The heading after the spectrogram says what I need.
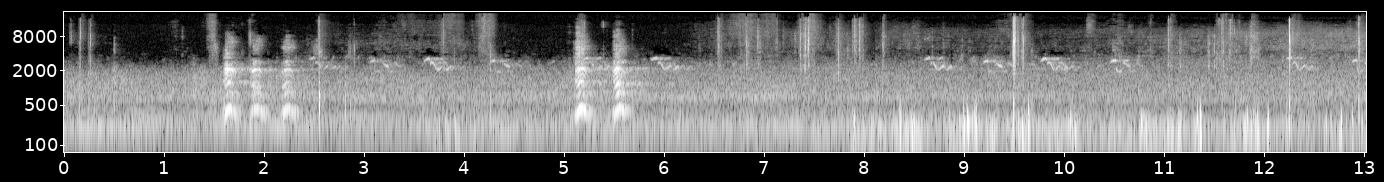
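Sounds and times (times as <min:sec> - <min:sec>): dog barking: 0:01.5 - 0:02.5, 0:05.1 - 0:05.9.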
